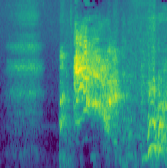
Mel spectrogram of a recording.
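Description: Excited beagle vocalizing in play after a bath: after a brief hush, a sudden harsh, breathy burst about three-quarters of a second in, then a short rising note near the end.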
